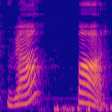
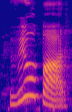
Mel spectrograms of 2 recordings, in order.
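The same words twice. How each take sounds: First: व्यापार as "vyaa-paar"; correct pronunciation. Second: व्यापार loud, as "vyopaar"; wrong pronunciation. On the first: Teacher giving the correct word, व्यापार with long "vyaa". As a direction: give व्यापार a long "aa" in both halves. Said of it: "इसका शुद्ध है". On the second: Teacher showing the incorrect word, व्यापार said "vyopaar". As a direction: say व्यापार with "o" in the first syllable. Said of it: "अशुद्ध शब्द है". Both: Shown as a demonstration.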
